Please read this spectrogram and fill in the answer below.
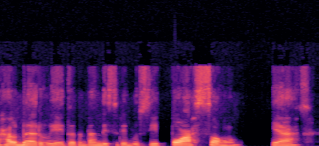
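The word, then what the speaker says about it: Poisson: baru yaitu tentang distribusi poasong ya namanya distribusi Poison tulisannya atau poasong bacanya dan juga serta menghitung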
